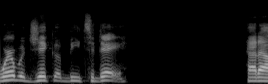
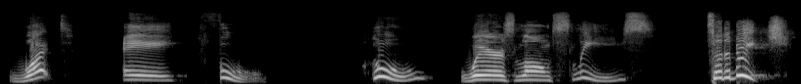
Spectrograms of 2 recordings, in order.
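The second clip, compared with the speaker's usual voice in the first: slow, incredulous inner voice getting louder; mock scorn; 2 semitones higher, 5 dB louder, much slower than usual. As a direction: stretch each word, then burst out. Acts out his scornful thought.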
